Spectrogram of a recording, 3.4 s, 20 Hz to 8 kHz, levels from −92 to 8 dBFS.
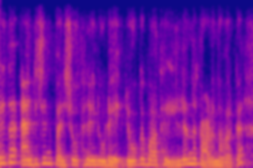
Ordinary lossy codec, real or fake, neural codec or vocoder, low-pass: Opus, 16 kbps; real; none; 7.2 kHz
